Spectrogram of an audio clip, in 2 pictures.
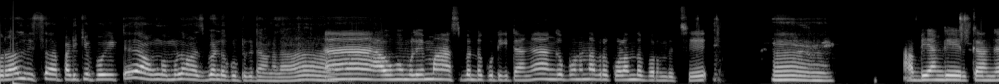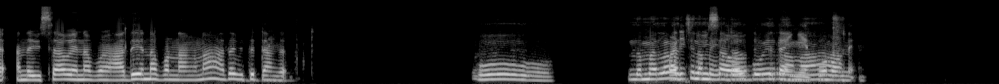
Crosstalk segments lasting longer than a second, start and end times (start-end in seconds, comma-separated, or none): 16.7-18.1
